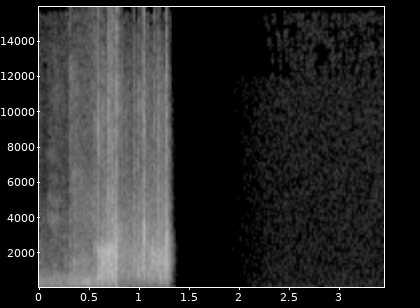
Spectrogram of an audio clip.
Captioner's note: applause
